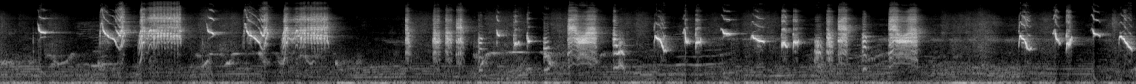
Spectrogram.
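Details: Long-tailed shrike singing in 'ngeplong' style, used to coax other shrikes into singing: a varied run of rasping broadband bursts, quick high chips and slurred whistles, busy and uneven throughout.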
